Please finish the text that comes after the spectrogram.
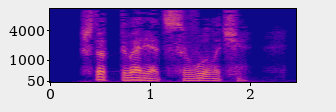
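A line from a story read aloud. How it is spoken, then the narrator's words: Quiet muttering. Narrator (Russian): тихо пробормотал Смирнов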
